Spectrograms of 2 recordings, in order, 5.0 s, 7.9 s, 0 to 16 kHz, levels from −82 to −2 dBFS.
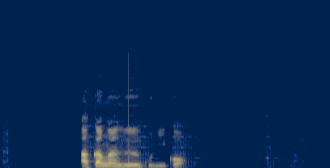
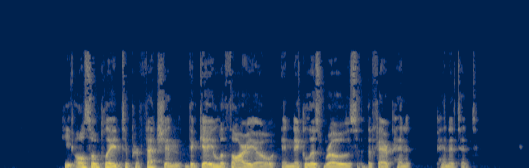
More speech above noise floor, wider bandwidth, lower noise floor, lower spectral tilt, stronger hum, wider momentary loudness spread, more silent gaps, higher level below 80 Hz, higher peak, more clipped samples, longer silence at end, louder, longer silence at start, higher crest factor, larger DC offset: second, 59 dB vs 64 dB; second, 9.4 kHz vs 11.5 kHz; about the same, -84 dBFS vs -83 dBFS; about the same, -6.5 dB/octave vs -6.5 dB/octave; neither; first, 20 LU vs 11 LU; neither; second, -70 dBFS vs -46 dBFS; second, -6 dBFS vs -2 dBFS; neither; first, 2.2 s vs 0.8 s; second, -25 LUFS vs -19 LUFS; first, 1.2 s vs 0.95 s; first, 24 dB vs 18 dB; neither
